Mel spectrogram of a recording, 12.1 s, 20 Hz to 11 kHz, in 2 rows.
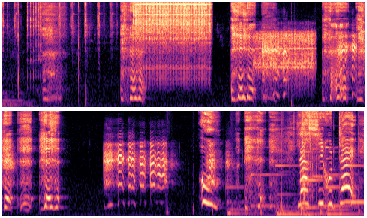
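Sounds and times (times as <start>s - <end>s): egg timer ticking: 0.0s - 3.5s.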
